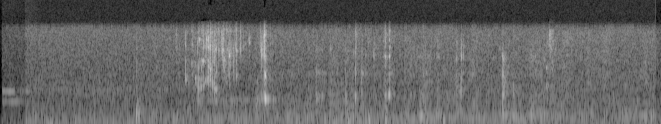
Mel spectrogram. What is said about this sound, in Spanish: No sé si se escuchó, pero me serví otro vaso de cerveza.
